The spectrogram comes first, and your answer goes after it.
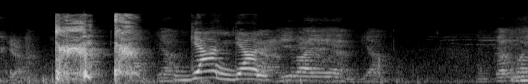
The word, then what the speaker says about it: Gyan: How do you spell that word? Which one? What you said, Gyan. Yeah. Gyan, Gyan.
